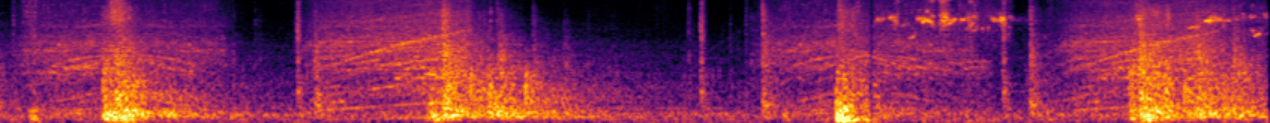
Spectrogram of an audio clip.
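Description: Small electric utility cart's motor whining in about four short rising bursts as it shunts back and forth, with a few knocks in between.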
